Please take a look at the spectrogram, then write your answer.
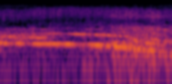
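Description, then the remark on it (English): A wolf howls in one long, unbroken call whose pitch sags slowly downward, fairly loud and steady, over a hissing, windy background with no one speaking. “Wolves? Yes, but they won't attack you unless they're hungry.”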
